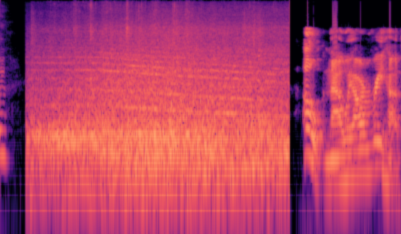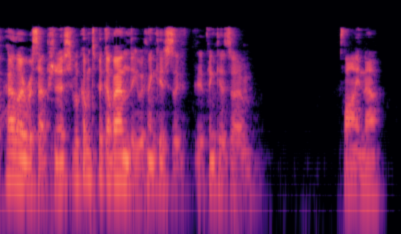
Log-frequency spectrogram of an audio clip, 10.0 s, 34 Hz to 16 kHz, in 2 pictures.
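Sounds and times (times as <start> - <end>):
speech: 0.0 - 0.5, 3.8 - 8.3, 9.3 - 9.8
train rolling along rails with clickety-clack: 0.3 - 3.6.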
